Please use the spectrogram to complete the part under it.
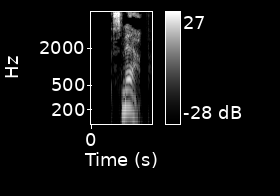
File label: "Snap", English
